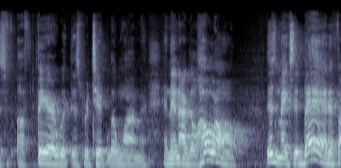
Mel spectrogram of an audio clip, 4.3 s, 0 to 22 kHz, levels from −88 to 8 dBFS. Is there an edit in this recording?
no; 0 cuts

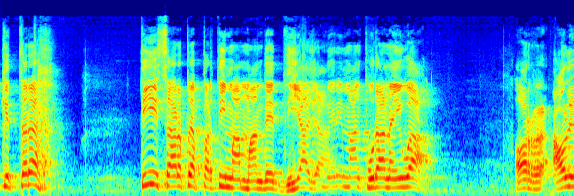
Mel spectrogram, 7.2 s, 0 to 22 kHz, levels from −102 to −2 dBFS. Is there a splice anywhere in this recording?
yes; 1 cut; at 4.3 s

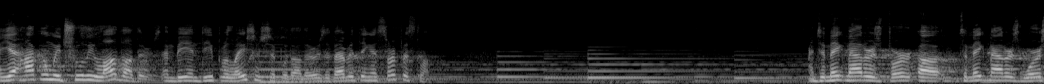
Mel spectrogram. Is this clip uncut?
yes; 0 cuts

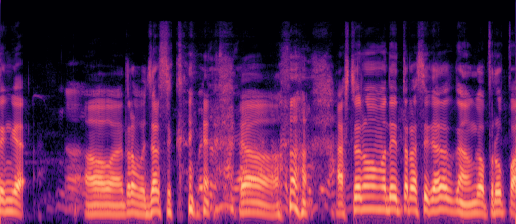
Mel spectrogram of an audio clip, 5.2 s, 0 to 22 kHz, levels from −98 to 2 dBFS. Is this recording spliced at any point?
no; 0 cuts

